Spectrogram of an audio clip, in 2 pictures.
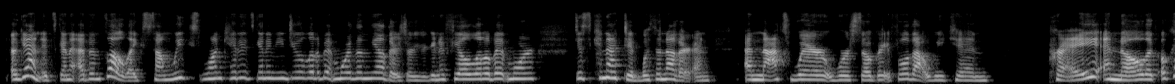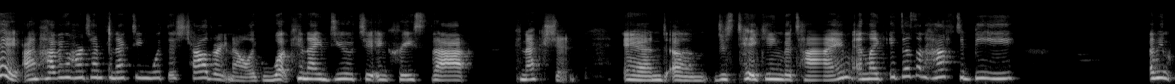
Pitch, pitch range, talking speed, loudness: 240 Hz, 210-285 Hz, 220 wpm, -25 LUFS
